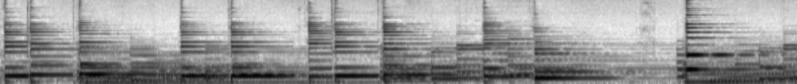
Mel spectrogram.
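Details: Acoustic guitar plucked and strummed in a slow, steady melody with ringing notes, and no animal sound heard.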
